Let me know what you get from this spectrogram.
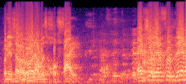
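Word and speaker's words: José: heard my name pronounced Hoozay, because I spell it Hoozay on social media. The joke is it's Jose, but in English, Jose. But in El Salvador, I was Hoozay.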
